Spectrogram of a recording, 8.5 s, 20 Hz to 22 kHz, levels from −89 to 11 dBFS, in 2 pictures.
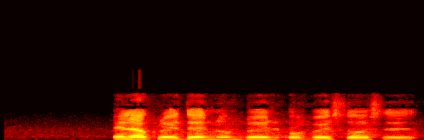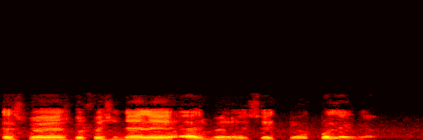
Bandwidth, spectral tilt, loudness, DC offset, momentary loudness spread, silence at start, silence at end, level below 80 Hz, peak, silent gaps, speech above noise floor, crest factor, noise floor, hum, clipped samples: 7.6 kHz; -5 dB/octave; -21 LUFS; under 0.1%; 14 LU; 1.15 s; 0.5 s; -72 dBFS; 0 dBFS; none; 42 dB; 22 dB; -63 dBFS; none; under 0.1%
